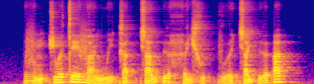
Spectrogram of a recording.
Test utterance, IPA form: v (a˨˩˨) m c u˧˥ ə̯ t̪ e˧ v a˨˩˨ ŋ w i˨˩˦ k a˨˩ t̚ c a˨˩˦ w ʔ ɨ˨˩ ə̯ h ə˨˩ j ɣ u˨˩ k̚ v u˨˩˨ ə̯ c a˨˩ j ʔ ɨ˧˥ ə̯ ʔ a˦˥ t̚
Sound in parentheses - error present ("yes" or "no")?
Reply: yes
